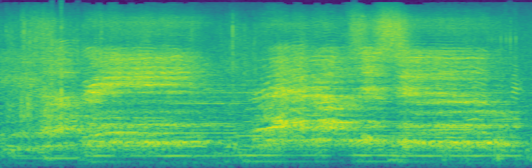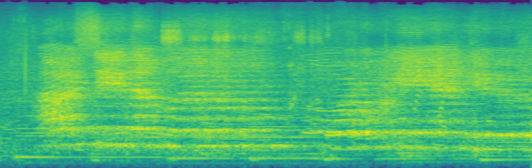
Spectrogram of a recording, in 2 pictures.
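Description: A children's choir of fourth graders singing together over instrumental accompaniment, with held low notes running under the voices.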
